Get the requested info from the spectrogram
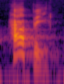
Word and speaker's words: Hapi: And the third god is the god Happy. And that's spelled H-A-P-I.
